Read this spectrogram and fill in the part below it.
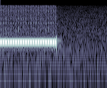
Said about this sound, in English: Telephone ineptitude. Yeah. Get the preliminaries. Just pick up the phone already.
